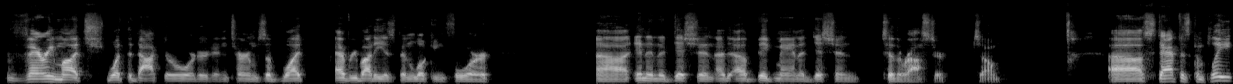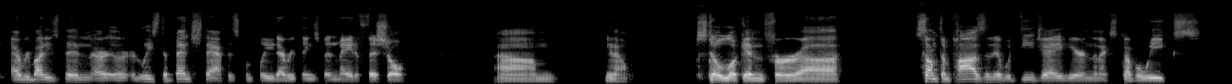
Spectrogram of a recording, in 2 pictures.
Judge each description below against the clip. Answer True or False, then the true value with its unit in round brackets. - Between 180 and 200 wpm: False (160 wpm)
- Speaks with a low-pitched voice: True (125 Hz)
